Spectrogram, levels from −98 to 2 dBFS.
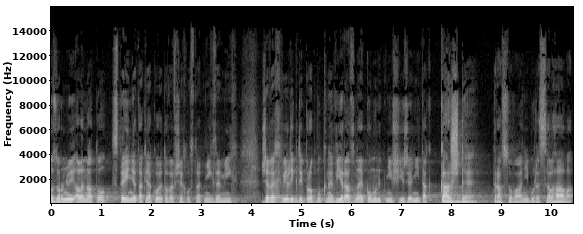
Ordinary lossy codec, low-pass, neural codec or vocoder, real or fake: MP3, 64 kbps; 14.4 kHz; none; real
